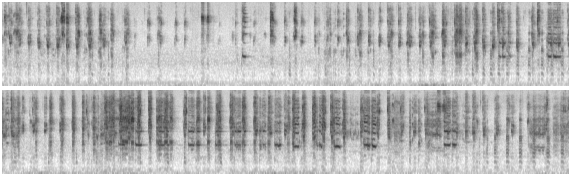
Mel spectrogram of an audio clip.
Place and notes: Poznan, zoological garden, flamingos pen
